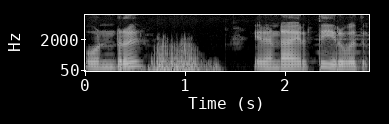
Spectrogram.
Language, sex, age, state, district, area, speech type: Tamil, female, 30-45, Tamil Nadu, Tiruvarur, rural, spontaneous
